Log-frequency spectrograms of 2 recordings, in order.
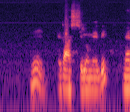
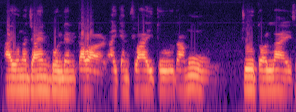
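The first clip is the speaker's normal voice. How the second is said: slow example read; much slower than usual. Shown as a demonstration. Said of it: "reading example sentence slowly".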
